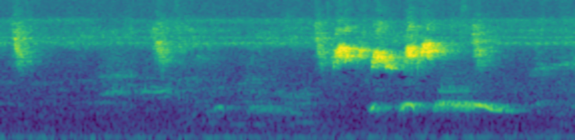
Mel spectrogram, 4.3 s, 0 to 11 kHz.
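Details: Spotted dove performing the Vietnamese six-note cooing style called '6 tiếng', with a 'hậu 3' ending. Low, soft coos run through the second half, under louder high chirps and twitters from other small birds.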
